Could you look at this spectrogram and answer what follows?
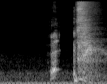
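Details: Person with a cold who can't stop sneezing: a quick in-breath, then one sharp explosive sneeze against faint room noise; sneezing.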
